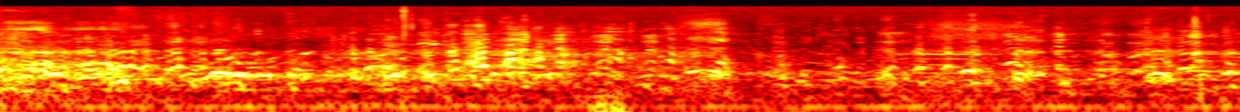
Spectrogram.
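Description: Congregation chuckling and murmuring in a large hall, tailing off over the seconds.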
